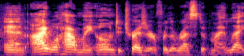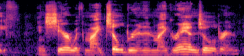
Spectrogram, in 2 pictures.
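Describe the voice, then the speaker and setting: A middle-aged woman reading a picture book aloud to children, gently and deliberately, with chatty asides. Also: low-pitched, fairly even intonation, a little hiss or hum.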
